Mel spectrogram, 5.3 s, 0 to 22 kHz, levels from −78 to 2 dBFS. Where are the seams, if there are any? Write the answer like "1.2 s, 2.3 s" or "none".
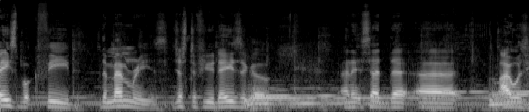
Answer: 1.0 s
